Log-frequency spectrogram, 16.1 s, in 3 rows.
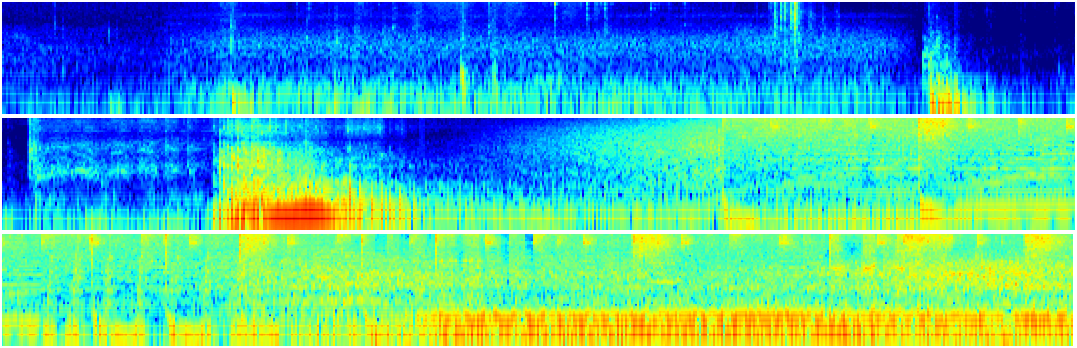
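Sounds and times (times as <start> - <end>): car engine starting and idling: 5.4 - 16.0.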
